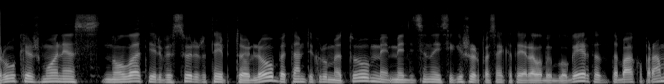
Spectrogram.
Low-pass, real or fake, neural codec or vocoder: 10.8 kHz; real; none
